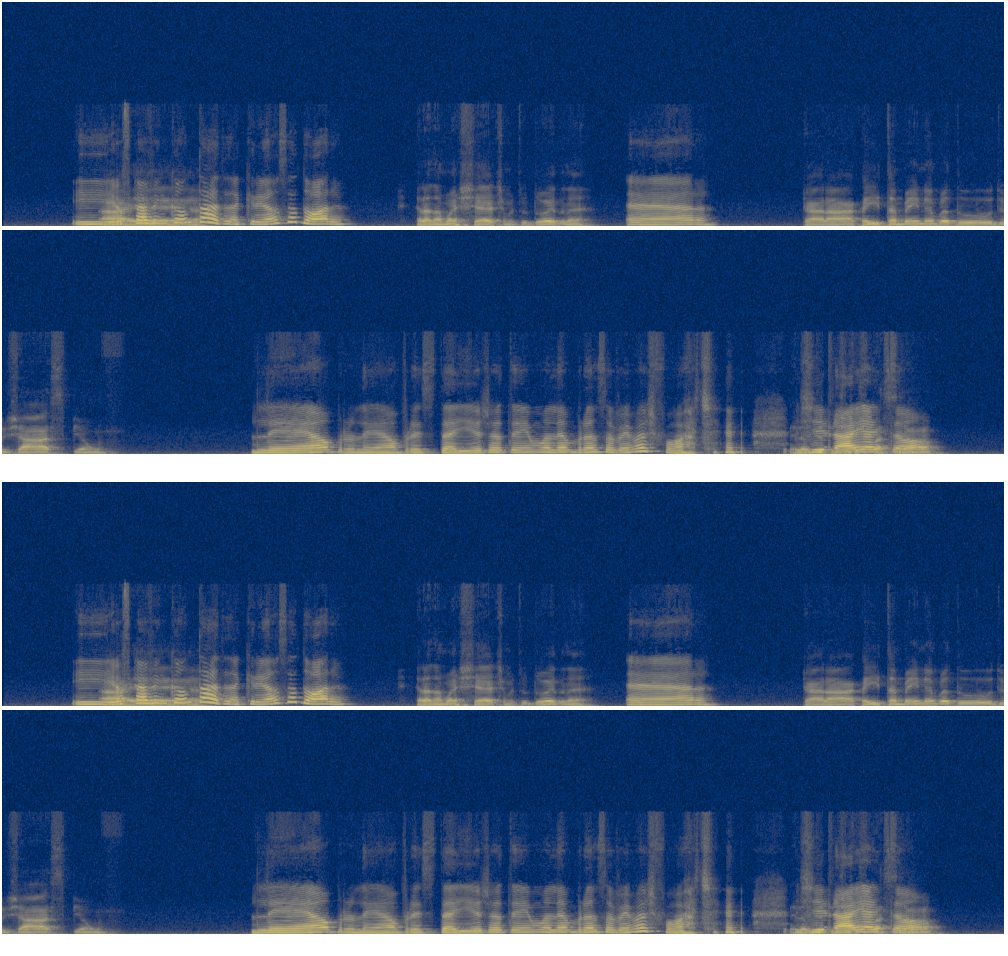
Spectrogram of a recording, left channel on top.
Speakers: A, on the right (about 30°); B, on the left (about 75°).
A: E
B: Ah,
A: eu ficava
B: é,
A: encantada,
B: é.
A: né? Criança adora.
B: Era na manchete, muito doido, né?
A: Era.
B: Caraca, e também lembra do, do Jaspion.
A: Lembro, lembro. Esse daí eu já tenho uma lembrança bem mais forte. <laughs>
B: Ele
A: Jiraya,
B: é o detetive espacial.
A: então,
